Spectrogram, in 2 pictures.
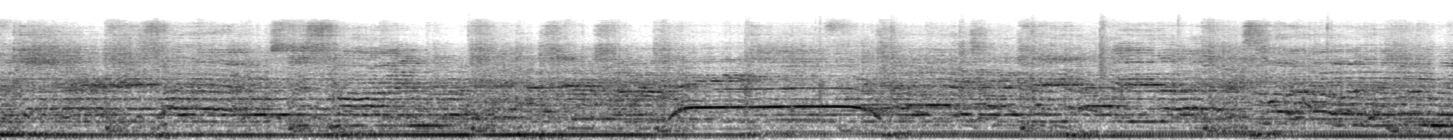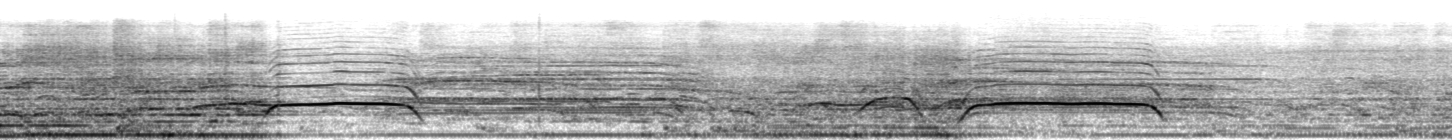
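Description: Wrestler's entrance music: a song with a singer over a steady bass line, the singer holding long high notes three times, about five, thirteen and eighteen seconds in.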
